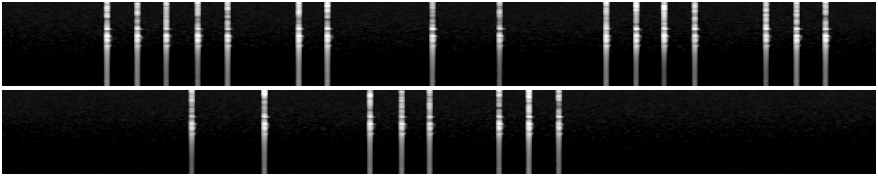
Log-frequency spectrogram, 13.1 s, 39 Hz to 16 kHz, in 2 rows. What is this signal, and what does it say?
Tap code, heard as taps on a table, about 4 knocks a second. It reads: WAS AN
